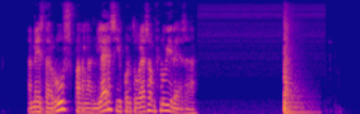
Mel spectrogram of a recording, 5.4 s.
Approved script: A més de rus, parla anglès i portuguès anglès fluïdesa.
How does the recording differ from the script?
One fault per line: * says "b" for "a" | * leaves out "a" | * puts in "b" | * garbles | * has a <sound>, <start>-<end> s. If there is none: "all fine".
* says "amb" for "anglès"
* has a thud, 4.3-4.9 s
